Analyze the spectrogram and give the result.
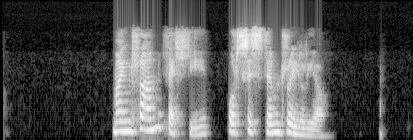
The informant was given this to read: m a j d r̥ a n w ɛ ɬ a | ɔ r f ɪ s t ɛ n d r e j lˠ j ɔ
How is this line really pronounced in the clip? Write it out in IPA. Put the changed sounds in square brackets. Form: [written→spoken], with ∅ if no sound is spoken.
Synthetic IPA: m a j [d→n] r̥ a n [w→v] ɛ ɬ [a→i] | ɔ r [f→s] ɪ s t ɛ [n→m] d r e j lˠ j ɔ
